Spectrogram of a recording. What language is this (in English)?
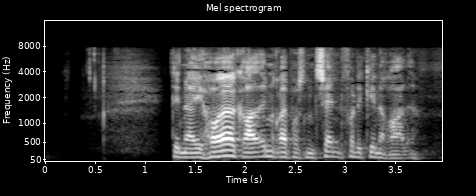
Danish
